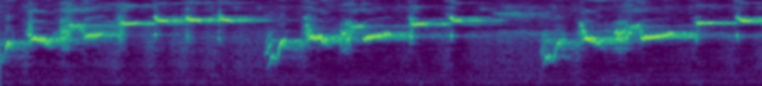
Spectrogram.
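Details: White-rumped shama song meant to tutor silent birds: brisk whistled phrases with sharp upward sweeps and high ringing notes, repeated twice.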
